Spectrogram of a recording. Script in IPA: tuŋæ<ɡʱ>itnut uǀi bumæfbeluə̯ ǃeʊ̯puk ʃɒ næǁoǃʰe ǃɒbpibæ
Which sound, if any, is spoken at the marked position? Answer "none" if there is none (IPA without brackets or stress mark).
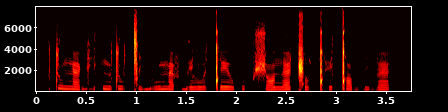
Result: ɡʱ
